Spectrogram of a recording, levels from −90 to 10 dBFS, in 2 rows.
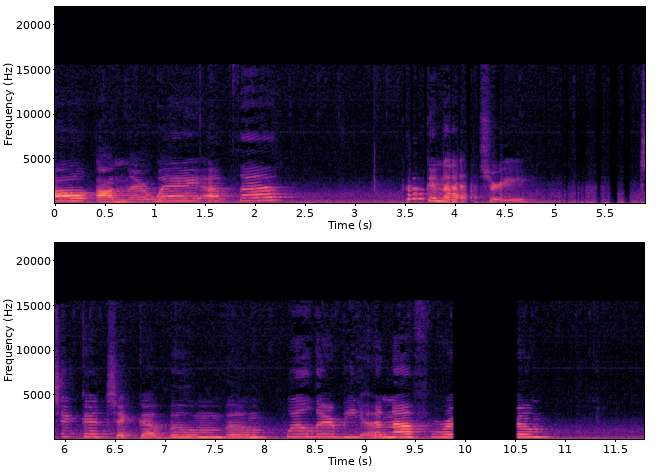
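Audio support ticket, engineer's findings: Repeated packet loss (robotic sound), 3.47–4.50 s. Choppy texture. Roughly a dozen short holes, longest 42 ms, about a quarter of the span filled by extending the preceding sound. Network or jitter-buffer underrun feeding loss concealment.

Repeated packet loss (robotic sound), 4.90–6.25 s. Same symptom, heavier. Thirteen-odd holes, longest 79 ms, nearly 30% concealed. Repeated late or missing packets keep the concealment running, producing the robotic smear.

Playback stall, 9.87–10.53 s. Output drops to silence mid-flow for about 0.64 s, then resumes. Likely cause: player starved of data or output thread blocked. Probable component is the playout buffer or audio render thread.

Time-compressed catch-up, 10.53 s to end. Audio hurried at about 1.25x with pitch held. The player drains its post-stall backlog by cutting small segments and cross-fading the joins. 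Component: adaptive playout or time-scale modification stage.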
